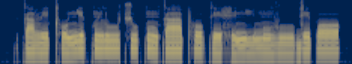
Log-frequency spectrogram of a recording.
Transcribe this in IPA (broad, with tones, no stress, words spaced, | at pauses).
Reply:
ka˨βe˨ tʰo˨ɲe˦ kʷĩ˦luː˦ t͡ʃu˦ kũ˦˨kaː˦ pʰo˦ke˨ hɪ˨ɲi˨mũ˨ ɣuː˨ɡe˦pɔ˦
